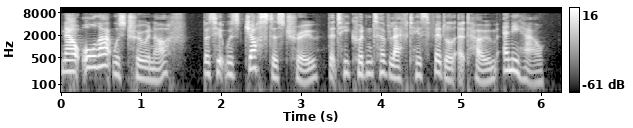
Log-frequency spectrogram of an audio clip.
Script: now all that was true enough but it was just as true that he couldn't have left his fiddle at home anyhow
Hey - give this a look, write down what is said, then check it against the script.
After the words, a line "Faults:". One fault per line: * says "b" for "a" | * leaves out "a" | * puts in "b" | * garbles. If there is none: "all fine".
now all that was true enough but it was just as true that he couldn't have left his fiddle at home anyhow
Faults:
all fine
